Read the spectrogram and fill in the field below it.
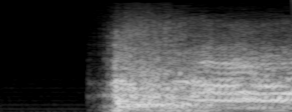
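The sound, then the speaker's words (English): A deep, loud creature roar bursts in after a moment of silence and holds steady and sustained, rough and growling with a strong low rumble. “roared as the two patrol boats came back for another pass.”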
